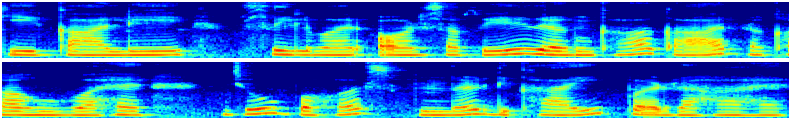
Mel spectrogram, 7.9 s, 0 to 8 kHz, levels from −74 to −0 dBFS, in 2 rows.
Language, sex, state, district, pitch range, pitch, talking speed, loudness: Hindi, female, Chhattisgarh, Raipur, 185-210 Hz, 195 Hz, 135 wpm, -18 LUFS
